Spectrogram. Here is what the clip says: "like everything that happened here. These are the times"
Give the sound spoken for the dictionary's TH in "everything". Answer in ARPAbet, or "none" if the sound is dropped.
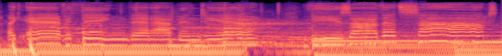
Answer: TH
